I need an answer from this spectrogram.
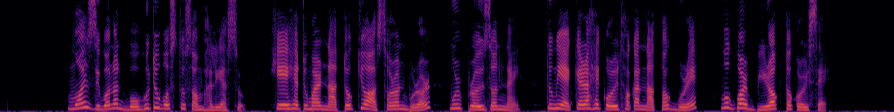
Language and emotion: Assamese, angry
